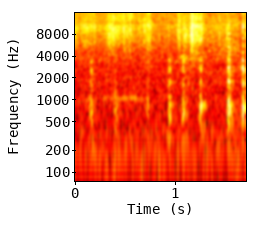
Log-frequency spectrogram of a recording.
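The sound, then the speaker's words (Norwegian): Chickens cluck in a barn, a series of short, uneven clucks that grow a little louder and quicker toward the end, with no voices. “Sånn høres det ut når trellen Rufus fra Roma får vite at han skal sove i et fjøs.”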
